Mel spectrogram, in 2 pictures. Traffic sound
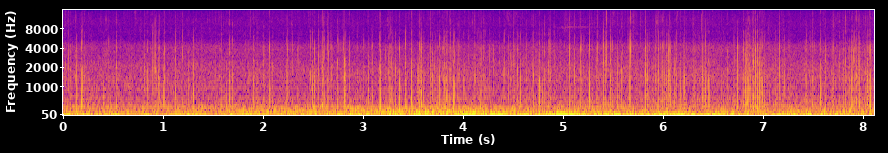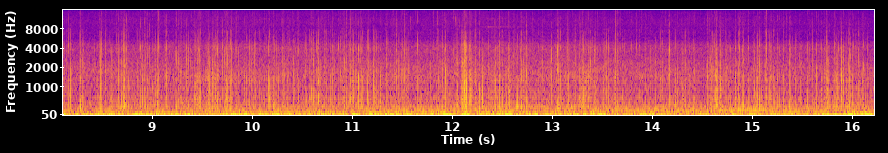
9.8s 16.2s

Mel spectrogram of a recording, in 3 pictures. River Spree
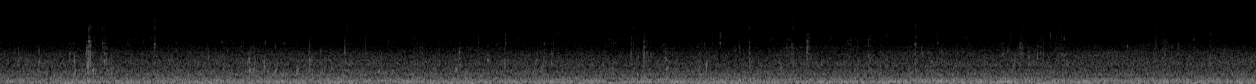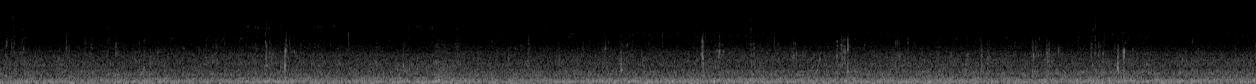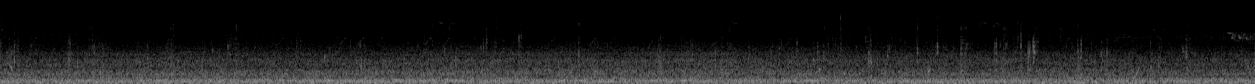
0.0s 8.4s, 25.8s 37.6s

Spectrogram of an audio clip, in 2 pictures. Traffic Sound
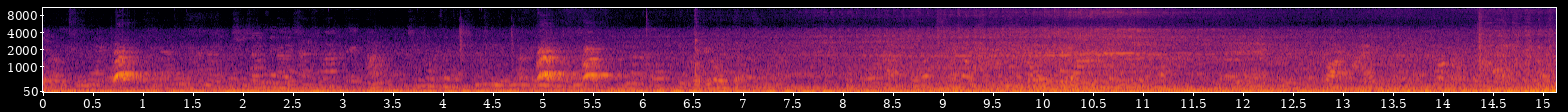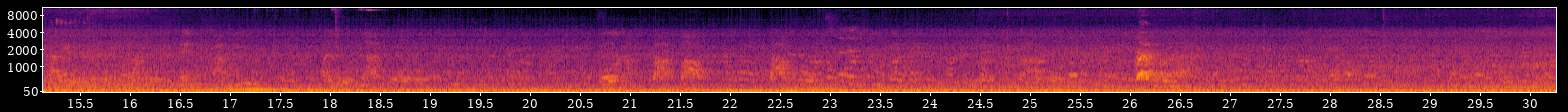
7.5s 30.2s

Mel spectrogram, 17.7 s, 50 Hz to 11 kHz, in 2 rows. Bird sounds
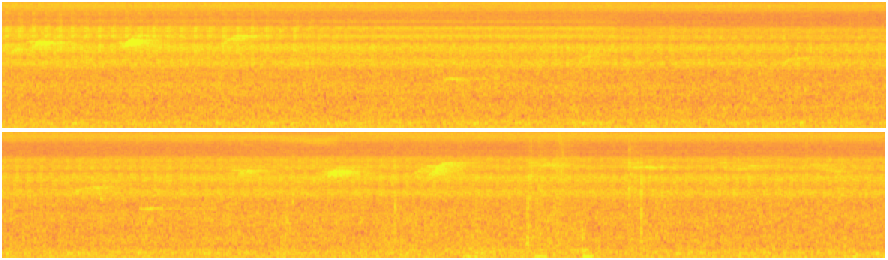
9.4s 17.6s

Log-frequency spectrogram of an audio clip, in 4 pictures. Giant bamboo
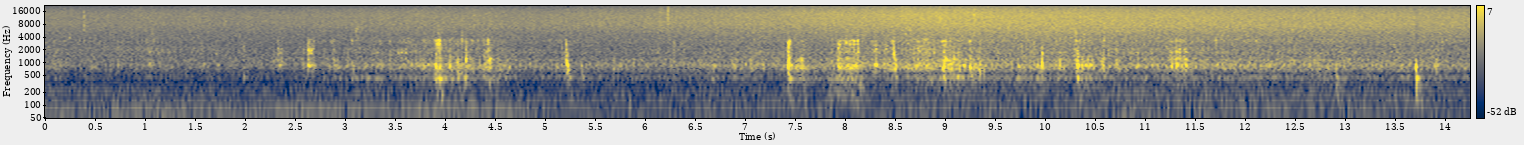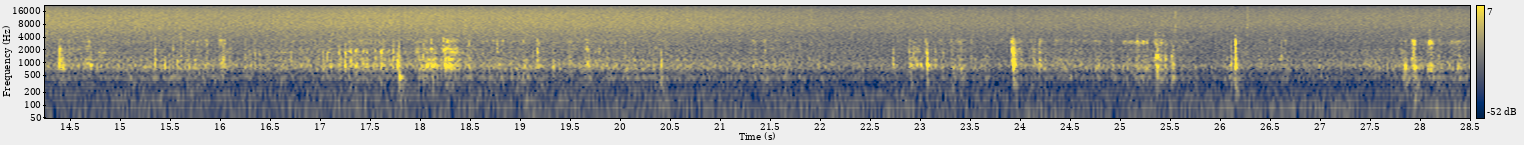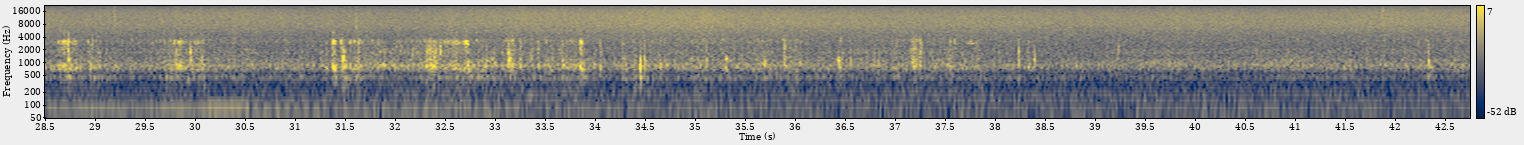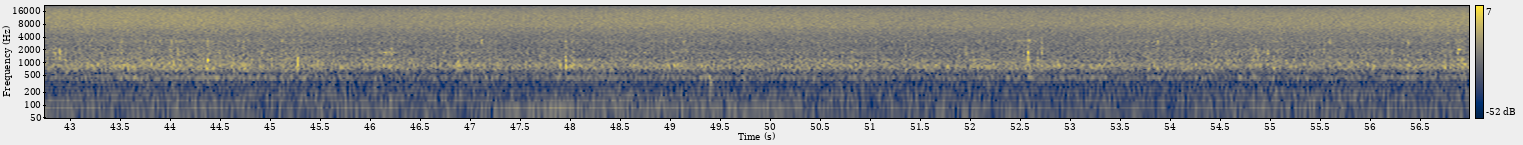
0.0s 38.3s

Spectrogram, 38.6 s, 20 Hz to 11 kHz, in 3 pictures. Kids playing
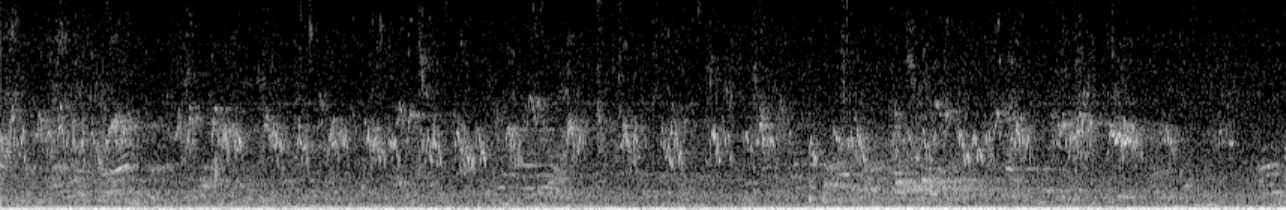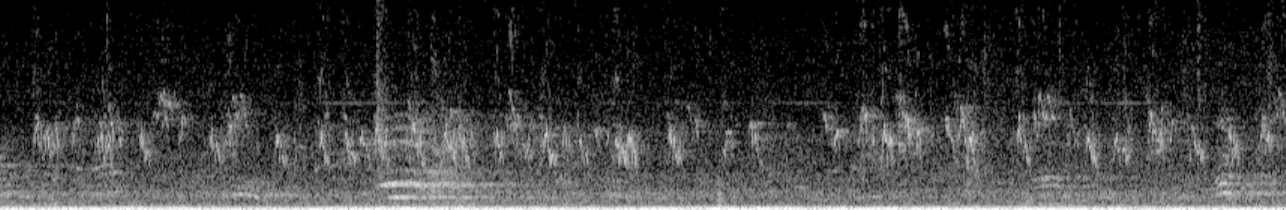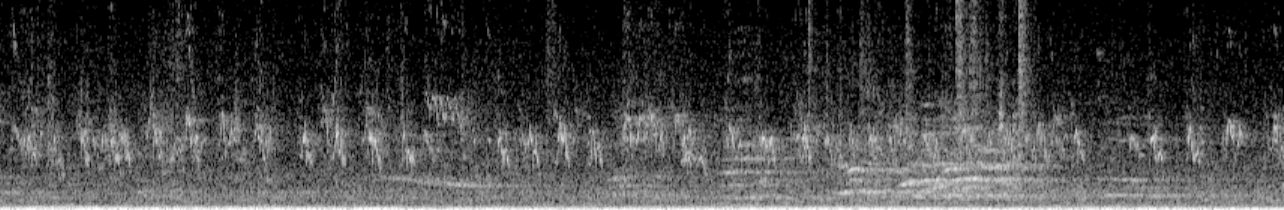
31.7s 38.3s

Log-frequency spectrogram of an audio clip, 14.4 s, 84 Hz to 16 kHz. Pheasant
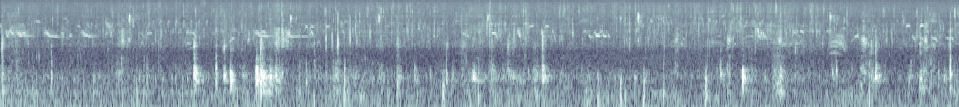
7.0s 14.3s

